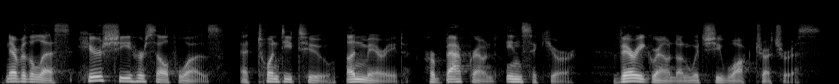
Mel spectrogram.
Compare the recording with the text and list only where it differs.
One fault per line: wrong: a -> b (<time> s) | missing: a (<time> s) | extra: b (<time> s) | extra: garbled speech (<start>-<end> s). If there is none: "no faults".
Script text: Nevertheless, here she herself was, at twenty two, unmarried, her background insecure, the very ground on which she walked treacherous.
missing: the (5.8 s)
